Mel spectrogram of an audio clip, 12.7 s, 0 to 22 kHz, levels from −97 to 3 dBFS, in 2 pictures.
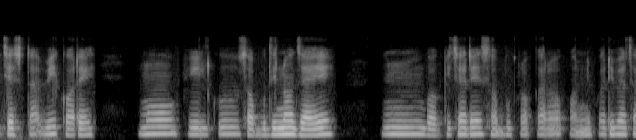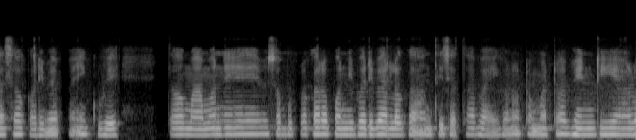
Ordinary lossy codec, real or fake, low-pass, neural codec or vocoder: none; fake; 7.2 kHz; vocoder, 22.05 kHz, 80 mel bands, Vocos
